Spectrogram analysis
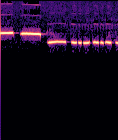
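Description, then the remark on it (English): A white-throated sparrow sings its early spring song of clear, pure whistled notes: two long higher tones, then a slightly lower long note followed by a rapid series of repeated short whistles, loud with no voices. “Second, we hear the early spring voices of birds that stopped over here for the winter, like the pure whistled notes of this white-throated sparrow.”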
